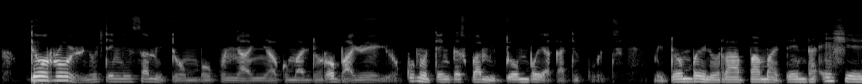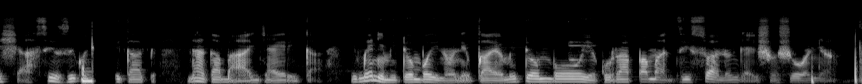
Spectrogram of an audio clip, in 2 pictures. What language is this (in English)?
Ndau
